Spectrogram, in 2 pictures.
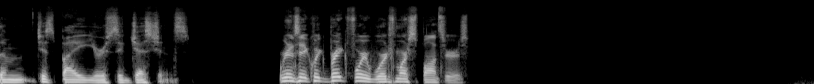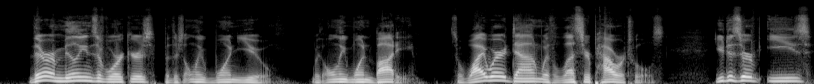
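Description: No technical fault can be heard anywhere in the recording; the signal stays steady and intact throughout.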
